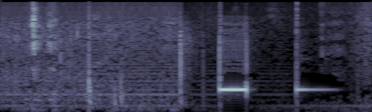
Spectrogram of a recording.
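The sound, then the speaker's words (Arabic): Busy tone on a phone line after a call was cut off: two steady, mid-pitched beeps follow a stretch of faint, muffled line noise, the first beep short and the second longer, running into the end. “طيب الاتصال انقطع”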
